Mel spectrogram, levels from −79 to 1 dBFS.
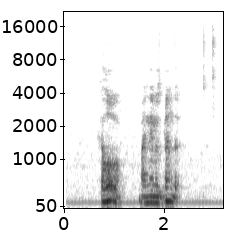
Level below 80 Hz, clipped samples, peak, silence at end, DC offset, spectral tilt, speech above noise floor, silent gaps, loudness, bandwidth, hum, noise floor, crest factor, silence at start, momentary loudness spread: -54 dBFS; under 0.1%; -6 dBFS; 0.2 s; under 0.1%; -9 dB/octave; 32 dB; none; -22 LUFS; 12.5 kHz; none; -52 dBFS; 18 dB; 0.75 s; 14 LU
